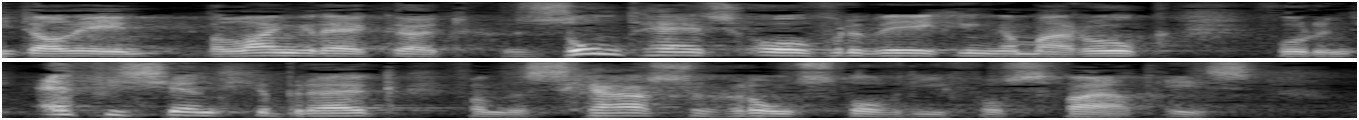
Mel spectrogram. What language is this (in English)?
Dutch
